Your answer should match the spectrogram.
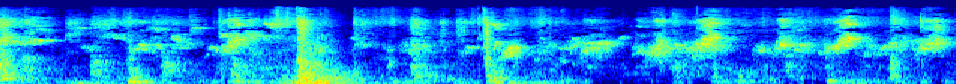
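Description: Bali mynas in an aviary chirping and calling in short, scattered calls, with a thump about two seconds in.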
